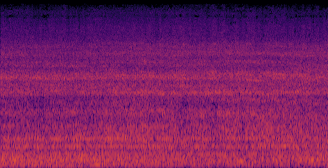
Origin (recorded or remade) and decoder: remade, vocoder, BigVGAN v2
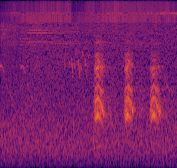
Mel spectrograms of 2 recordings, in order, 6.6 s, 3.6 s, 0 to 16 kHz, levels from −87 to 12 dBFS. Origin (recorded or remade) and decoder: recorded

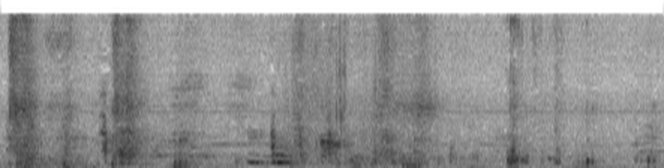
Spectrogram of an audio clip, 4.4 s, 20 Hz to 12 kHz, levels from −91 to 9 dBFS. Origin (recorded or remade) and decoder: remade, vocoder, BigVGAN v2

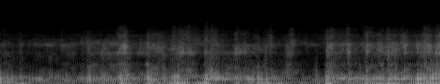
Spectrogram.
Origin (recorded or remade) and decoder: remade, vocoder, Vocos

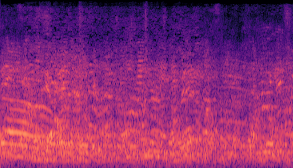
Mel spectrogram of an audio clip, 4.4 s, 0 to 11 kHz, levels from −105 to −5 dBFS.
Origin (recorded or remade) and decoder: recorded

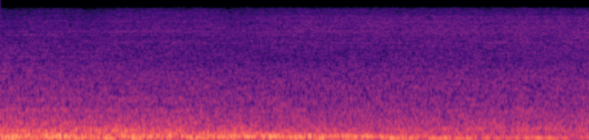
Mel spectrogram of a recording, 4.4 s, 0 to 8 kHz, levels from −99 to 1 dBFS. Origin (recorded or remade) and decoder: recorded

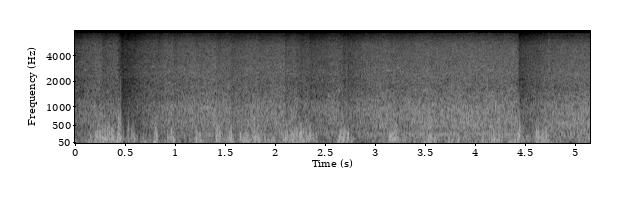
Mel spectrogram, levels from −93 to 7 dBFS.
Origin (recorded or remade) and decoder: remade, autoencoder, DAC-VAE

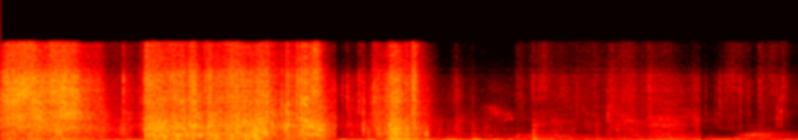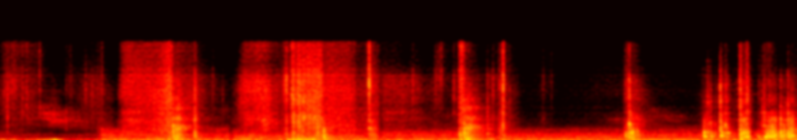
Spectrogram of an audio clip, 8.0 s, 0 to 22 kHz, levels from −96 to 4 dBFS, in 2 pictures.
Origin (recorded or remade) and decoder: remade, autoencoder, DAC-VAE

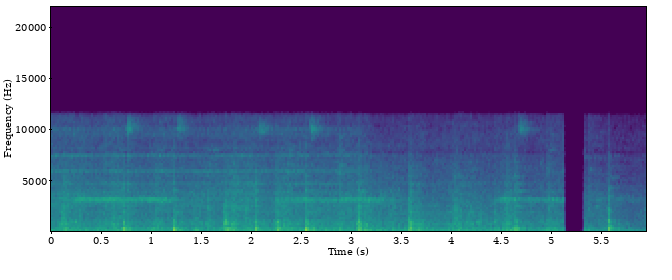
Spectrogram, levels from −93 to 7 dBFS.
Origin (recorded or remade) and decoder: remade, vocoder, Vocos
